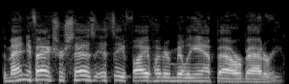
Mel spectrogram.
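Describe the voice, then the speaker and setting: A man's voice: fairly high pitch, lively intonation, fast, no room sound, studio quality. A man narrating a scripted product review, listing features in a methodical, matter-of-fact way.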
